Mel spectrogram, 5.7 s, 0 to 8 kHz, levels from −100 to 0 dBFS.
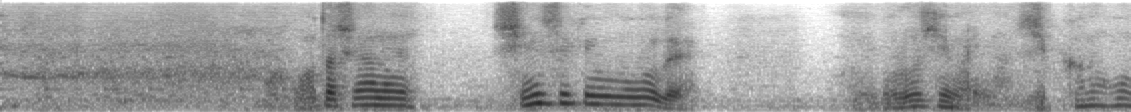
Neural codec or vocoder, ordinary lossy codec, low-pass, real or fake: codec, 24 kHz, 0.9 kbps, WavTokenizer, medium speech release version 2; AAC, 48 kbps; 7.2 kHz; fake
